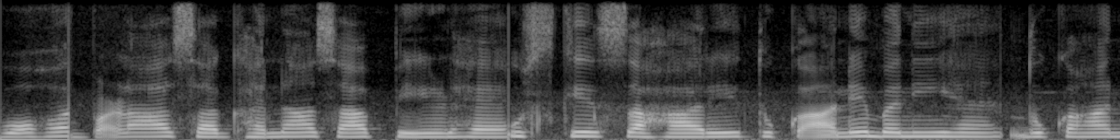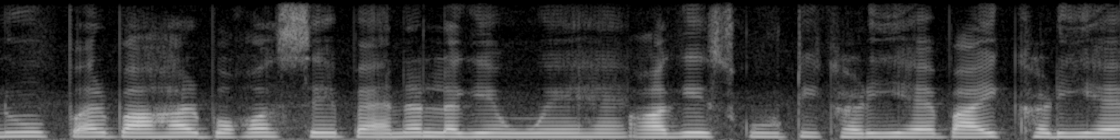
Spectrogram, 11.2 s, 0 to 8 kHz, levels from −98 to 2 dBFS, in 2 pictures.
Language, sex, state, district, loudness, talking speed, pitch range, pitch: Hindi, female, Bihar, Madhepura, -26 LUFS, 150 wpm, 210-225 Hz, 220 Hz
